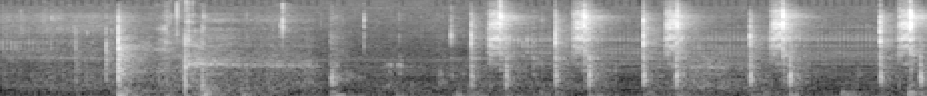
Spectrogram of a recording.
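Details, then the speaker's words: Servo-driven DIY analog RC multi-position switch (gear-driven, single receiver channel) stepping through detents with crisp, evenly spaced clicks about three per second; normal detent clicks, working. "You can hear the clicks of the detents. So it's working."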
